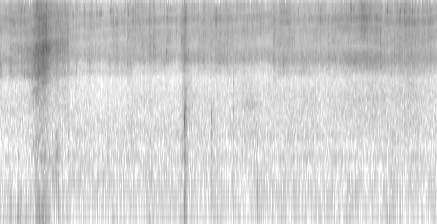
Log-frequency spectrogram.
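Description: Dahi vada lentil dumplings deep-frying in oil, a soft, steady hiss of bubbling oil heard close but faint, with a brief louder swell early on and a single sharp click midway.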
